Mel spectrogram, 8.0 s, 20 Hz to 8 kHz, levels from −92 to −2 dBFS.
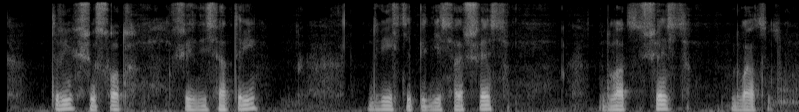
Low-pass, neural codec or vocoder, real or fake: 7.2 kHz; codec, 24 kHz, 3 kbps, HILCodec; fake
